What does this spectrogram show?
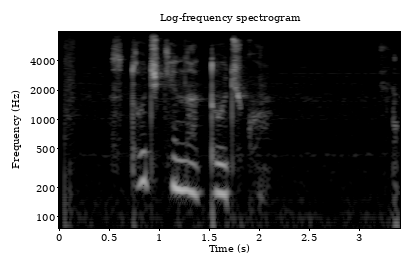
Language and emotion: Russian, sad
